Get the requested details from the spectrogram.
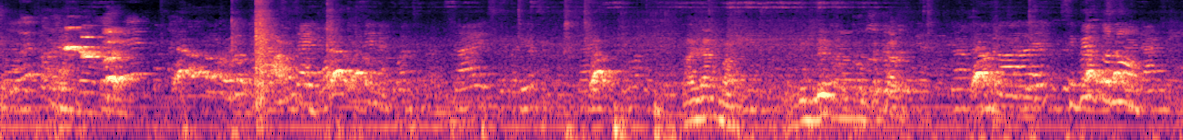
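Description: Several women talk and laugh nearby in a lively group.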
